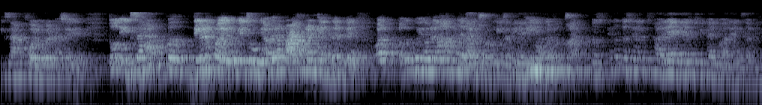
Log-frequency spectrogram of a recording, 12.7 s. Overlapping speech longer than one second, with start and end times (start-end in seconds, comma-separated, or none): 7.2-9.5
